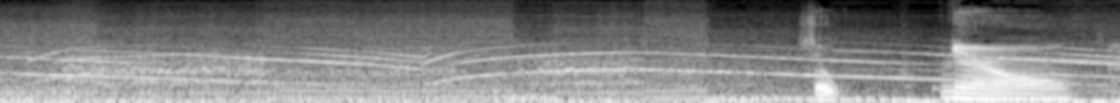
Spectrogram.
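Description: A siren wails up and down.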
